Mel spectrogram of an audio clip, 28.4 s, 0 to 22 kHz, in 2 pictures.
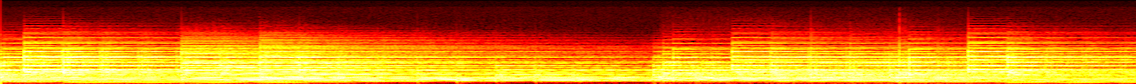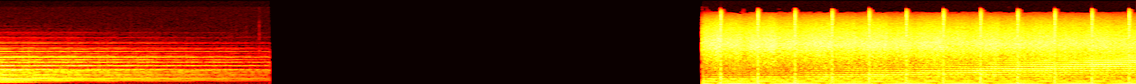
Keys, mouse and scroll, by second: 0.0-1.0 typing, 2.9-4.3 typing, 5.3 typing, 6.6 typing, 8.6-9.3 Left, 9.5 Left, 9.8 Return, 10.4 Up, 12.2-20.3 typing, 21.7 Return, 23.0-26.6 typing.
